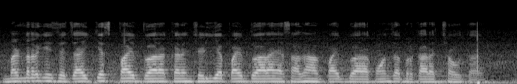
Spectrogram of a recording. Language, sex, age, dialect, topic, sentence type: Hindi, male, 18-24, Awadhi Bundeli, agriculture, question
